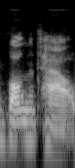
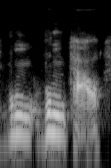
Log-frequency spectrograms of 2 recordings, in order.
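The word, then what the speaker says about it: Vũng Tàu: So Vung Tau, it's actually pronounced. It looks like Vung Tau, but it's Vung Tau.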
